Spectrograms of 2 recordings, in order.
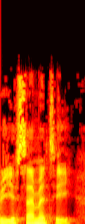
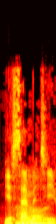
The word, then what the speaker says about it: Yosemite: He also has a PS saying, how did none of you yell at Marsh for his bizarre pronunciation of Yosemite? I mispronounced Yosemite.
